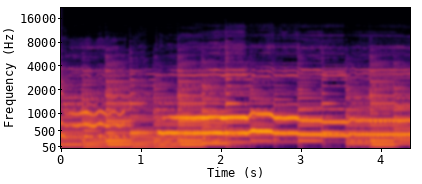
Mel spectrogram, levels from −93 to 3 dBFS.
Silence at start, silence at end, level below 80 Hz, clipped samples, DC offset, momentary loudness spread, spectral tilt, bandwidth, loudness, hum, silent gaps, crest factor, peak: 0 s; 0 s; -46 dBFS; under 0.1%; under 0.1%; 7 LU; -6.5 dB/octave; 11 kHz; -21 LUFS; none; none; 14 dB; -6 dBFS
